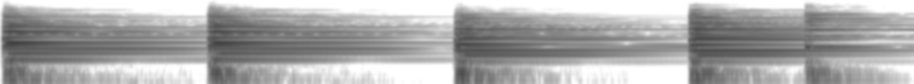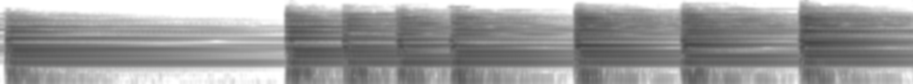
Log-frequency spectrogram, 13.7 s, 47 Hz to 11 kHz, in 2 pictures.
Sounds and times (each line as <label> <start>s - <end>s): Piano Solo 0.0s - 13.7s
